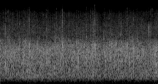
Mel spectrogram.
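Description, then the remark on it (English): An audience claps their hands in steady, dense applause as a declaration of faith that God will do the work, a continuous crackle of many overlapping claps at even loudness with no talking. “And if you believe that tonight, let's clap our hands tonight as a declaration of faith that God is going to do the work.”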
